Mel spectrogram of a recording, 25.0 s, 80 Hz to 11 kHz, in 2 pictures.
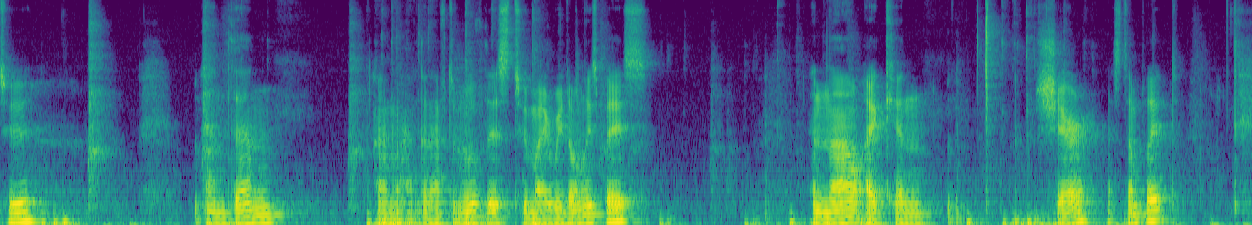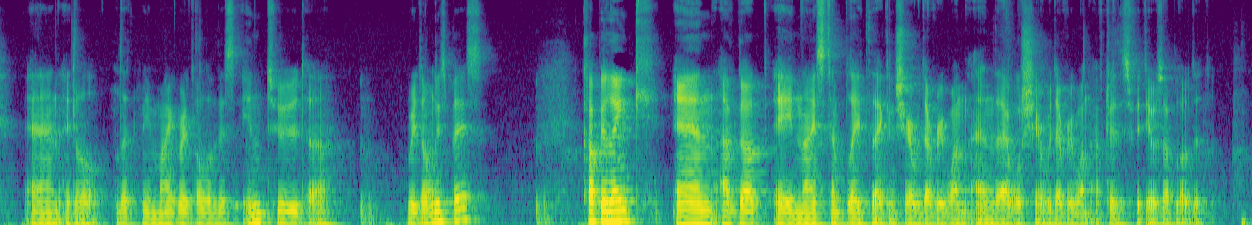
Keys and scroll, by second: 0.5 super+v, 3.6 super+k, 4.6 Return, 6.6 Return, 10.0 super+k, 11.1 Return.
